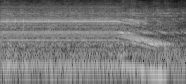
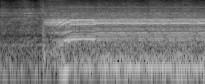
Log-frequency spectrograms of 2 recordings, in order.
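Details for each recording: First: Electric motor on a Tomos moped electric conversion, spun at high speed: strong, steady high-pitched whine that falls smoothly as it spins down; whine occurs only at high speed, owner guesses it's okay. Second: Tomos moped electric conversion, newly wired motor tested at slowest speed setting: spins up to steady even whine with low hum, holds speed then winds down; runs smoothly, normal.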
